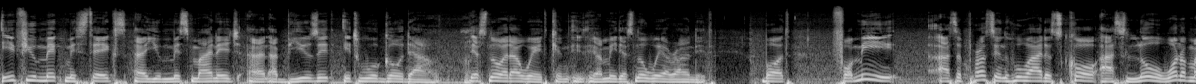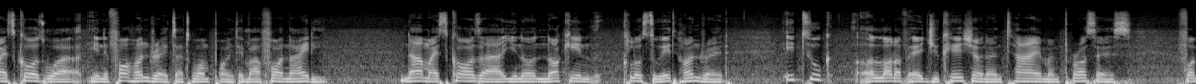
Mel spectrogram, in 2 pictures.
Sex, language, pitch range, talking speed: male, English, 125-150 Hz, 180 wpm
